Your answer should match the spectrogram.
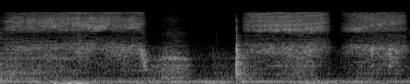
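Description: Scratchy rubbing strokes of a pen or chalk writing on a surface, in several strokes with short breaks between them, over a steady low mains hum.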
